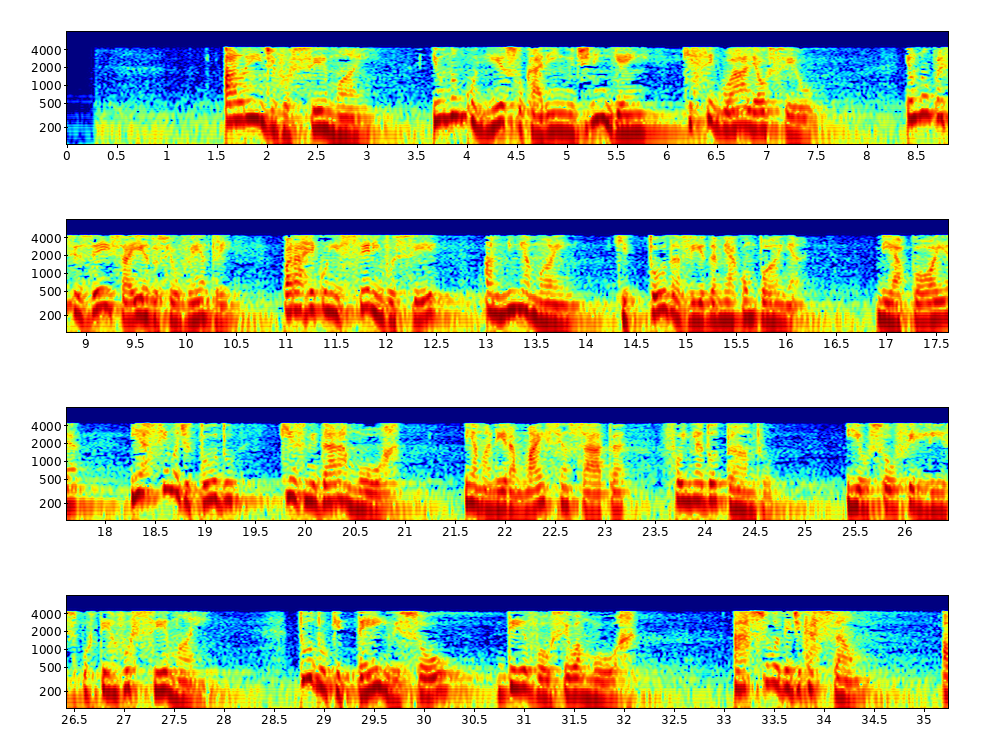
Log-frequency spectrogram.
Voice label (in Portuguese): Homenagem a Mãe Adotiva Feminino, Telemensagens, Só Voz; Telemensagens 2017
